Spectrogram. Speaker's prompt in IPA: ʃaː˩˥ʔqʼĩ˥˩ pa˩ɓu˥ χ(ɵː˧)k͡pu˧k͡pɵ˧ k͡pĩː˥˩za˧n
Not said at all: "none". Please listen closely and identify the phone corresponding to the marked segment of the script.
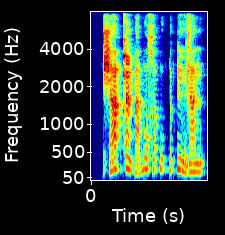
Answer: ɵ˧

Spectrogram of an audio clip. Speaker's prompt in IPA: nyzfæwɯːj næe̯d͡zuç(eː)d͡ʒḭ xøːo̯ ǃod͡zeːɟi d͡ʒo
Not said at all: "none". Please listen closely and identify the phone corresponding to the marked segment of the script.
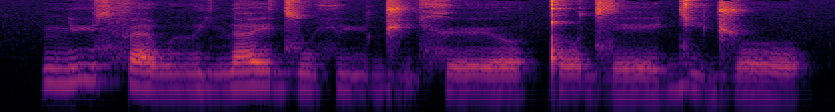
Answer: yː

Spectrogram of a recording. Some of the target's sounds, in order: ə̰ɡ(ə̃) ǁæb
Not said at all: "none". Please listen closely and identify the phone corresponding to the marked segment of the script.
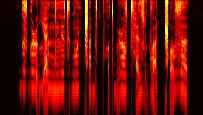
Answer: ɔ̃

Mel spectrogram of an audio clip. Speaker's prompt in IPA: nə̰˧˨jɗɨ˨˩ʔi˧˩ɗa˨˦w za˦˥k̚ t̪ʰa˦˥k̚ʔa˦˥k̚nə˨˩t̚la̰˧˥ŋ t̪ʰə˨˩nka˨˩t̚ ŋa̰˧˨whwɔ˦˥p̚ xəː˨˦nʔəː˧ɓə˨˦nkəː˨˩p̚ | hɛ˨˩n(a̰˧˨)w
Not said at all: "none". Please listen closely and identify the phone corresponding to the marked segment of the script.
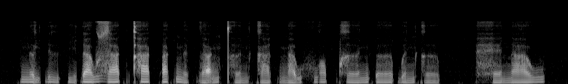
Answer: a˨˦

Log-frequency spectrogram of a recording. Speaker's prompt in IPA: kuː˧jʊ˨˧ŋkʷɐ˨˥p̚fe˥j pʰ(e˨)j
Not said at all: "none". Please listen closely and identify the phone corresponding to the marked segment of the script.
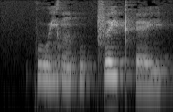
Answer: e˨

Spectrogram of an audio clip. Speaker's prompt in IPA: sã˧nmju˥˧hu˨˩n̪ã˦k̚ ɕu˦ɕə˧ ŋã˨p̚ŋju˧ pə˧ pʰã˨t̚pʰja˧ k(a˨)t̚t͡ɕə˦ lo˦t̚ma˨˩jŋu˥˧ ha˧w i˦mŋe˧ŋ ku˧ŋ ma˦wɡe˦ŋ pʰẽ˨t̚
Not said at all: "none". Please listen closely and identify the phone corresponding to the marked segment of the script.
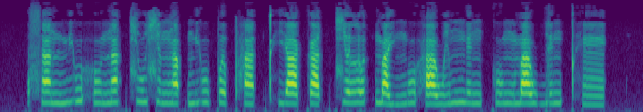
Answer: a˨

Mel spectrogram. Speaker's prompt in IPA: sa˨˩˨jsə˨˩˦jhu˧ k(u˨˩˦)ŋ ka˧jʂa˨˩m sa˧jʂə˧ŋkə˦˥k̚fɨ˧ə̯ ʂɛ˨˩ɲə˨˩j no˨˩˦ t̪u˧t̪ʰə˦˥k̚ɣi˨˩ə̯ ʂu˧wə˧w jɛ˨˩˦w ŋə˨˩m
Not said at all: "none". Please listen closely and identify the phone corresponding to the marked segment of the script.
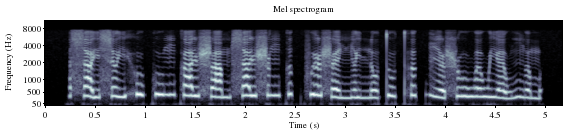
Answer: u˧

